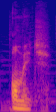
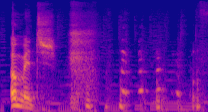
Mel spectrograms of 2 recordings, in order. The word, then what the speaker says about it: homage: The H is silent. Homage. Homage.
